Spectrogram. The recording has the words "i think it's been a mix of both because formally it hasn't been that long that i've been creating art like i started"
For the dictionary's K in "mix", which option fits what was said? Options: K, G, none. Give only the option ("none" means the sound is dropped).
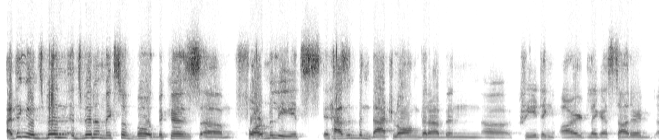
K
